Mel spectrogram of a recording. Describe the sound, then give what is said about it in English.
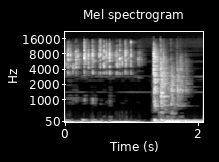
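Dice clatter and rattle in a bright, steady shake as they are passed between players taking turns in a game, then a brief pause before a louder burst as they tumble and roll across a hard surface. No one speaks. “Let's keep passing the dice.”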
